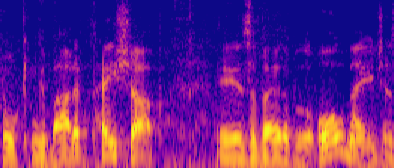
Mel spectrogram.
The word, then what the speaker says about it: Payshap: And by the way, I know you're struggling with the pronunciation. Payshap, right? Oh. That's what it is, Payshap.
